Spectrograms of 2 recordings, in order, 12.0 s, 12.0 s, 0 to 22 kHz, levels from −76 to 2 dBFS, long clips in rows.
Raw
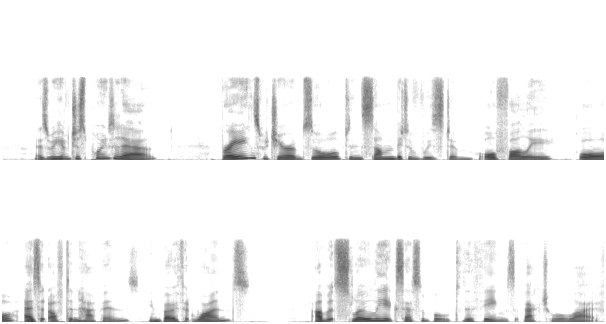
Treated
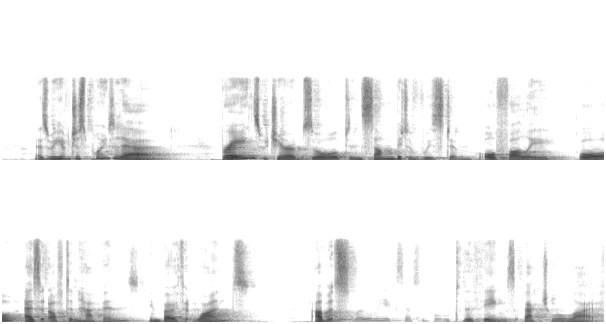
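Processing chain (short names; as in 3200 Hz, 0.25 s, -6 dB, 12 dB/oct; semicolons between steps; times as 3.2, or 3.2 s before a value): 1.29–2.34 flutter echo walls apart 6.1 m, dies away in 0.34 s; 9.38–10.56 dip -23.5 dB, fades 0.13 s; reverb RT60 0.65 s, pre-delay 67 ms, DRR 15.5 dB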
